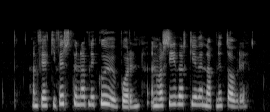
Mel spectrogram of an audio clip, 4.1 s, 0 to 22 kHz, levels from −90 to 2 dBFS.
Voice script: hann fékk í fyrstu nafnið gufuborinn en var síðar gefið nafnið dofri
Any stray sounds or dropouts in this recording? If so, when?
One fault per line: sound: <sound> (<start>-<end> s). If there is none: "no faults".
no faults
